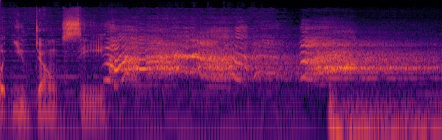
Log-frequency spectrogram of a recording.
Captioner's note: screaming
